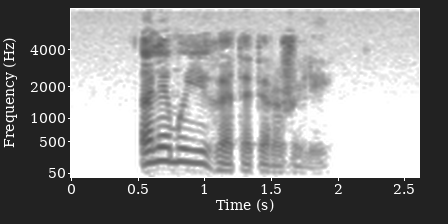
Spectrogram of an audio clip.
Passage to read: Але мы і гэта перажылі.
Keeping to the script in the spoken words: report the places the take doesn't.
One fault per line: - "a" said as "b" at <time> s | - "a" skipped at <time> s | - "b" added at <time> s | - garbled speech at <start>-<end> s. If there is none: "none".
none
